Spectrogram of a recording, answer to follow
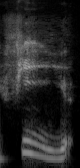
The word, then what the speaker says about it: fille: 例えば、女の子という意味の単語、これフィーユですね。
